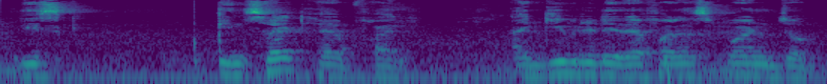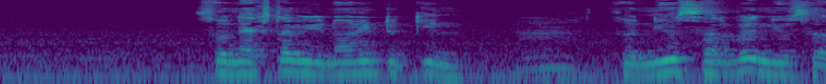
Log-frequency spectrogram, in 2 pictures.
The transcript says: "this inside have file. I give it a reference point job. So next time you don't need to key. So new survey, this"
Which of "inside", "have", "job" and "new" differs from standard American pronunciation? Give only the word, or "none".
have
